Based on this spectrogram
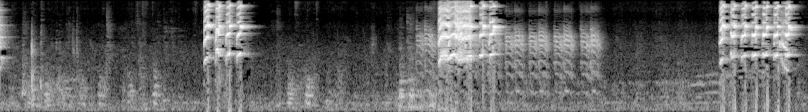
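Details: Aviary lovebirds giving loud, rasping screeches in rapid pulsed bursts, several sharp notes per second, with a long intense harsh outburst mid-way and softer chatter between bursts.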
